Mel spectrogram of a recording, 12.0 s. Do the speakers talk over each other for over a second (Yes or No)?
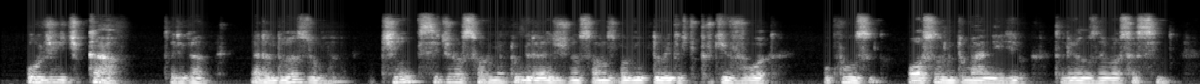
No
